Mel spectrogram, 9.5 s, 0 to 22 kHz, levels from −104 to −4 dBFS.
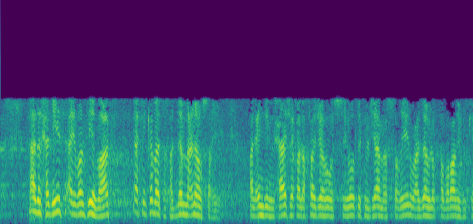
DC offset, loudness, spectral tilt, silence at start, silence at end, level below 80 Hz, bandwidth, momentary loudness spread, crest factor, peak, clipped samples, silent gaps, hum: under 0.1%; -19 LUFS; -11.5 dB/octave; 0 s; 0 s; -56 dBFS; 3.7 kHz; 15 LU; 18 dB; -2 dBFS; under 0.1%; none; none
